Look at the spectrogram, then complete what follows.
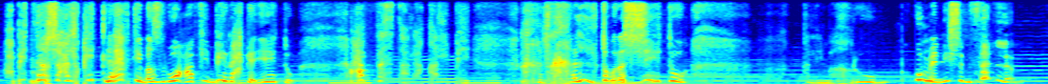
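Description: A desperate, lovesick young noblewoman in a Tunisian radio drama, her high voice swinging widely as she drops into breathy whispers. Soft music hangs in the background. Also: sing-song, normal speed. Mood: yearning.

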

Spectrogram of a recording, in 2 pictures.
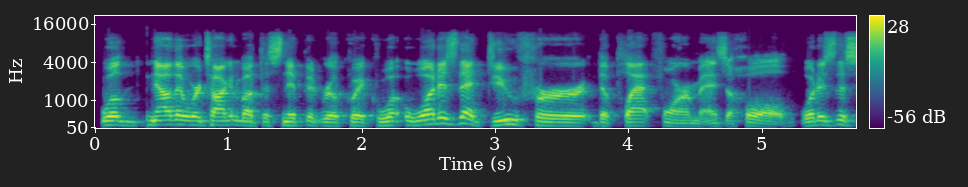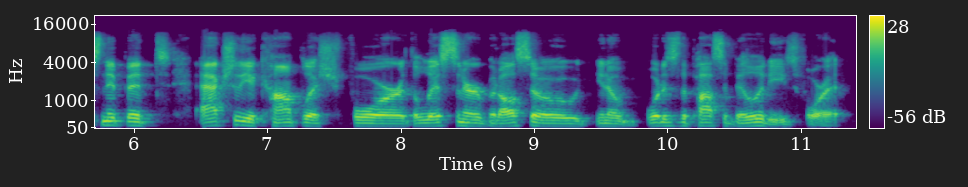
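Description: A man's voice: mid-range voice, a little fast, few pauses, fairly bright tone. Conversational man hosting a podcast. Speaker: podcast host and team member. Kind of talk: conversational panel interview.

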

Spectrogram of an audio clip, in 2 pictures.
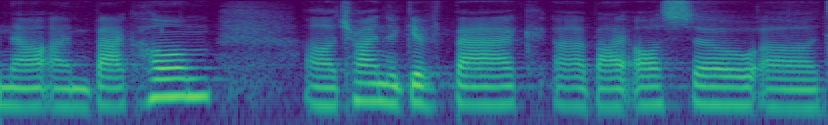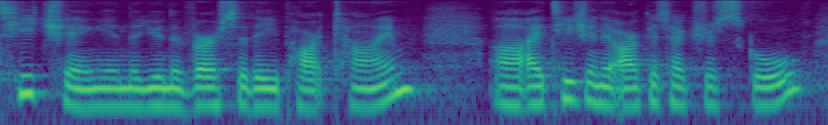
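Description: A woman in her thirties from Hong Kong, an architect, cheerfully introducing herself on a panel with many pauses. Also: very deep voice, a little mellow, smooth. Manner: cheerful, laughs, many uhs.

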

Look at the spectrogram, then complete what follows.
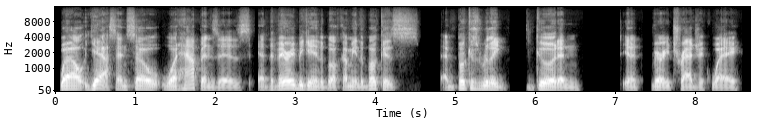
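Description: A man's voice: fairly low pitch, moderate pace, no room sound, clean studio sound. A young man, a doctoral student, talking as a podcast guest, thinking aloud with frequent ums and restarts. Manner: thoughtful, many ums and restarts. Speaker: podcast guest, PhD candidate. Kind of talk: casual interview chat.

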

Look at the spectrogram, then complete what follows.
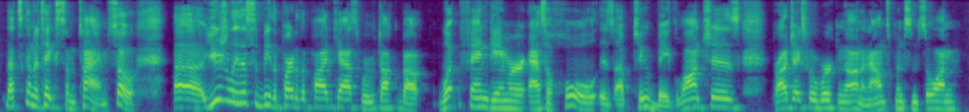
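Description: A man with a slightly high voice hosts a casual podcast. He rambles along conversationally, dryly joking and putting himself down as he goes. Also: expressive, brisk, a bit bright. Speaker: podcast host at a game merchandise company. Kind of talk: casual chat, self-introduction.

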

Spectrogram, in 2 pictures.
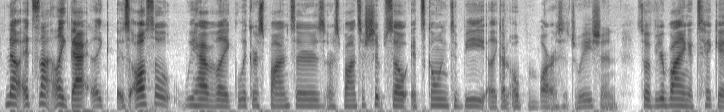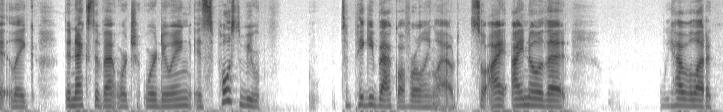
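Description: Guest: woman, relaxed and chatty, heavy filler use, dry studio sound. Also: on the low side, brisk, no room sound. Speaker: guest, model and art dealer. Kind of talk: casual interview chat.

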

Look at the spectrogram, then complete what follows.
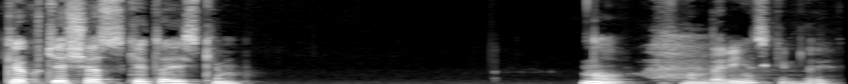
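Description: A man's voice: fairly high pitch, normal speed. Teasing man asking casual questions. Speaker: host. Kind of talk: casual interview chat.

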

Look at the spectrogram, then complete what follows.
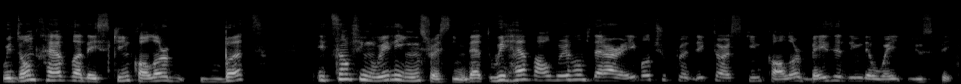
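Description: A man's voice: a little high, expressive, normal speed, dry recording. A man with a Brazilian accent hosting an interview, asking long questions while searching for words. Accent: Brazilian Portuguese. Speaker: interviewer, host.

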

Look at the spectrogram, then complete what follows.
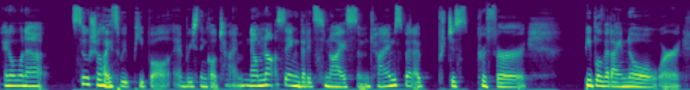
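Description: A woman's voice: fairly low pitch, a little mellow. A woman hosting her own podcast, chatting casually and rambling with lots of "like" fillers. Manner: chatty and rambling, heavy use of "like". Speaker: podcast host. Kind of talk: casual solo podcast chat.

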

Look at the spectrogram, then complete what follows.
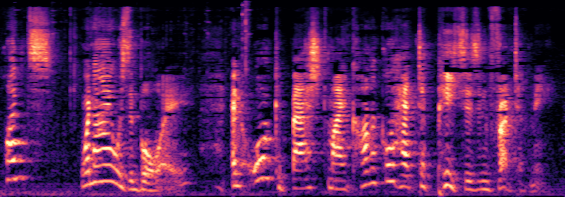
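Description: Casting: a male narrator as elderly gnome elder, kindly and timid, pitched up with lively swings, storybook reading with background noise. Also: unhurried, heavily acted. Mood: concerned, lamenting. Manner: hesitant, polite, gently pleading. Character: shy, kindly, aged senior male gnome.

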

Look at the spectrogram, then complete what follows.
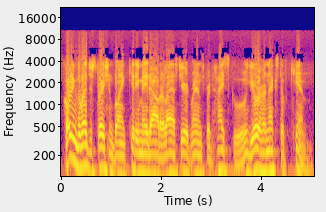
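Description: An actor playing a grim, determined Texas Ranger investigator in a 1950s radio crime drama, measured, terse and official. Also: male voice, fairly low pitch, darkish tone, natural voice. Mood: businesslike. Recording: muffled, noisy old radio recording.

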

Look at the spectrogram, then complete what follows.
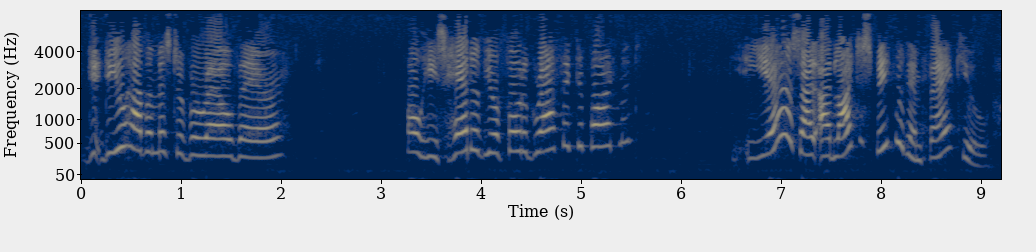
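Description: A woman's voice: very high-pitched, lively intonation, normal speed. An actress playing a sensible, eager young city woman with a wry streak in a 1940s radio comedy. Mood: flustered, polite. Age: young adult. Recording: dull vintage radio recording.

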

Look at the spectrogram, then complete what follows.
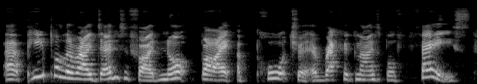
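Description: A woman's voice: fairly high pitch, animated, normal speed, bright, forceful tone, husky. A woman talking as a historian in a panel discussion, thinking aloud and often circling back over her phrases. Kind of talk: conversational expert discussion.

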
